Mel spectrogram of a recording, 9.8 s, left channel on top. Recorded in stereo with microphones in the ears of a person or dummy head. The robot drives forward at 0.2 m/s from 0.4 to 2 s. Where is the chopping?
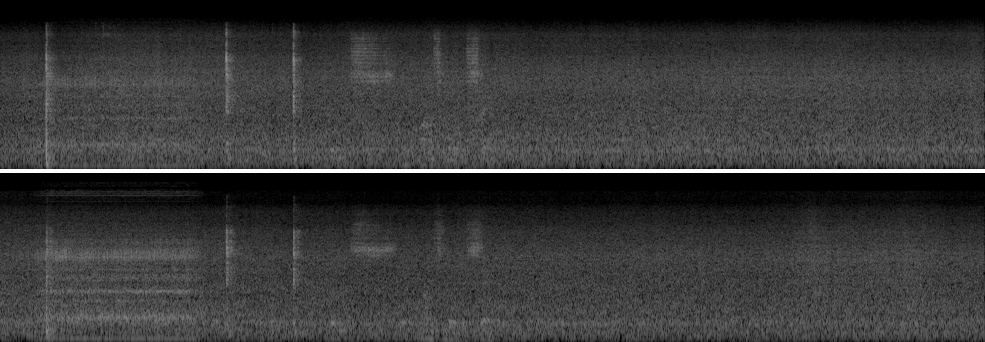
70° left (ahead or behind), 1.2 m; by 3.1 s 60° left (ahead or behind), 1.3 m.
